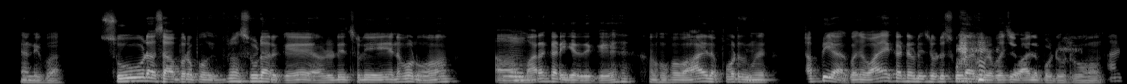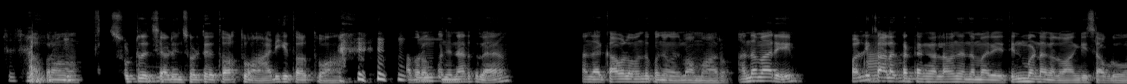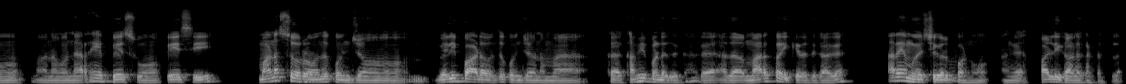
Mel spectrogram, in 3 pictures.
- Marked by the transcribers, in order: laughing while speaking: "மறக்கடைக்கிறதுக்கு வாயில போடுறதுக்கு அப்டியா! கொஞ்சம் வாய காட்டு"; laugh; laugh; laugh; laugh
- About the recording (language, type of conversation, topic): Tamil, podcast, நண்பருக்கு மனச்சோர்வு ஏற்பட்டால் நீங்கள் எந்த உணவைச் சமைத்து கொடுப்பீர்கள்?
